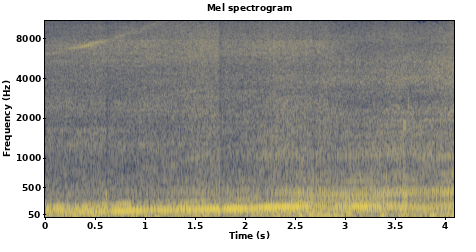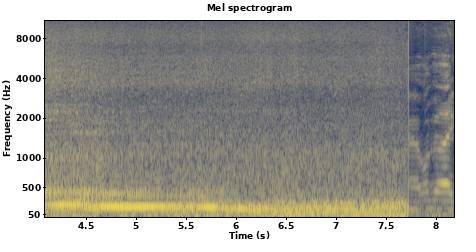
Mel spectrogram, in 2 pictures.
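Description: A car with new wheels and tires and wheel spacers driving and getting up to speed on a freeway, a loud steady engine drone that rises and falls in pitch, with wind noise and a voice talking over it.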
